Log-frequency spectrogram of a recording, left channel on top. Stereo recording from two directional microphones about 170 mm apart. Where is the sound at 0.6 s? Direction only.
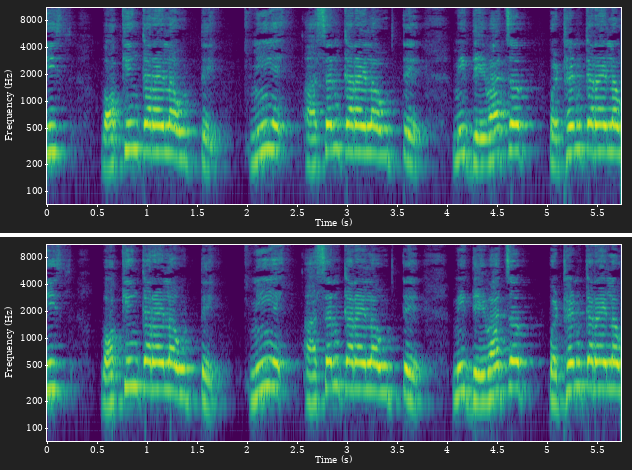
45° right (ahead or behind).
